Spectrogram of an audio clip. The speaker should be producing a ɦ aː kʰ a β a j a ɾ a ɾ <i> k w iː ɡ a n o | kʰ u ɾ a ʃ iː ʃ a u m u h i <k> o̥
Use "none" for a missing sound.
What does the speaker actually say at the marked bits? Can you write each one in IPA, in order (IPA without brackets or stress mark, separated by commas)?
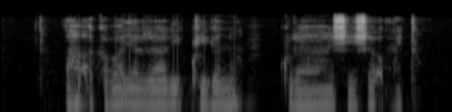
i, t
